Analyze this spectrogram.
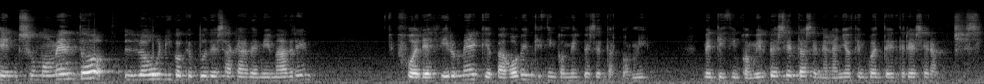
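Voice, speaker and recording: A woman speaks at a fairly quick pace with fairly even intonation and big swings in loudness, with noticeable background noise behind her. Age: 60s. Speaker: adoptee searching for birth family. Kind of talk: testimony.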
